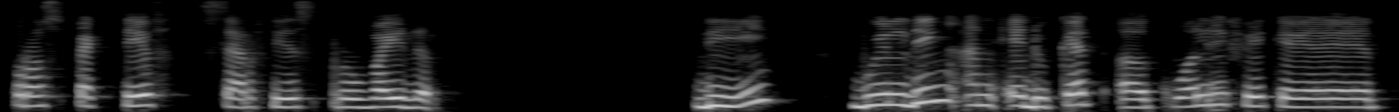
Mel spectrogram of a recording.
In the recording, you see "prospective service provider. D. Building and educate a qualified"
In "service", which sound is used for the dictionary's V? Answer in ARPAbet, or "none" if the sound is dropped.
F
